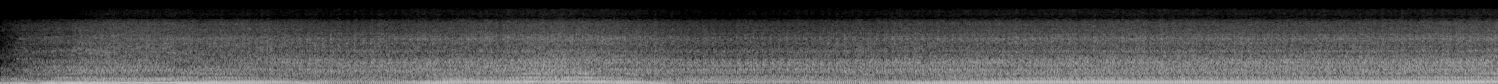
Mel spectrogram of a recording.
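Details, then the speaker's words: Citroën C8 2.0 HDI diesel after a hydraulic lifter additive test, idling and blipped; steady rhythmic tick about three to four a second persists, slightly changed, jerky; owner suspects a failing rocker/hydraulic lifter, cause unconfirmed. "Le bruit il est là, mais il est un petit peu différent, mais il est toujours là, ça saccade toujours, on entend toujours comme quoi t'as un culbuteur qui part"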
